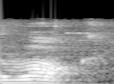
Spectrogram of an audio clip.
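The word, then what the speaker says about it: walk: उसके बाद LK से क्या बनाएंगे, जैसे वॉक, WLK, ये जो है साइलेंट लेटर वाले जो है कॉन्सोनेंट के दो वर्ड्स हैं। एल जो है वहाँ साइलेंट है, वॉक।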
